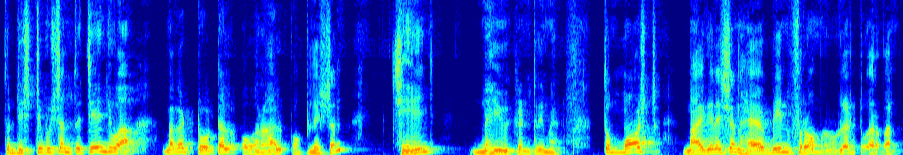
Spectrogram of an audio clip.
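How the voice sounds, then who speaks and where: Mellow-voiced teacher explaining slowly. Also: male voice, a little high, big pitch swings, breathy edge. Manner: slow, careful reading of English definitions, then explaining in Hindi; repetitive, self-correcting, asks and answers his own questions. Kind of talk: classroom lecture mixing Hindi and English.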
